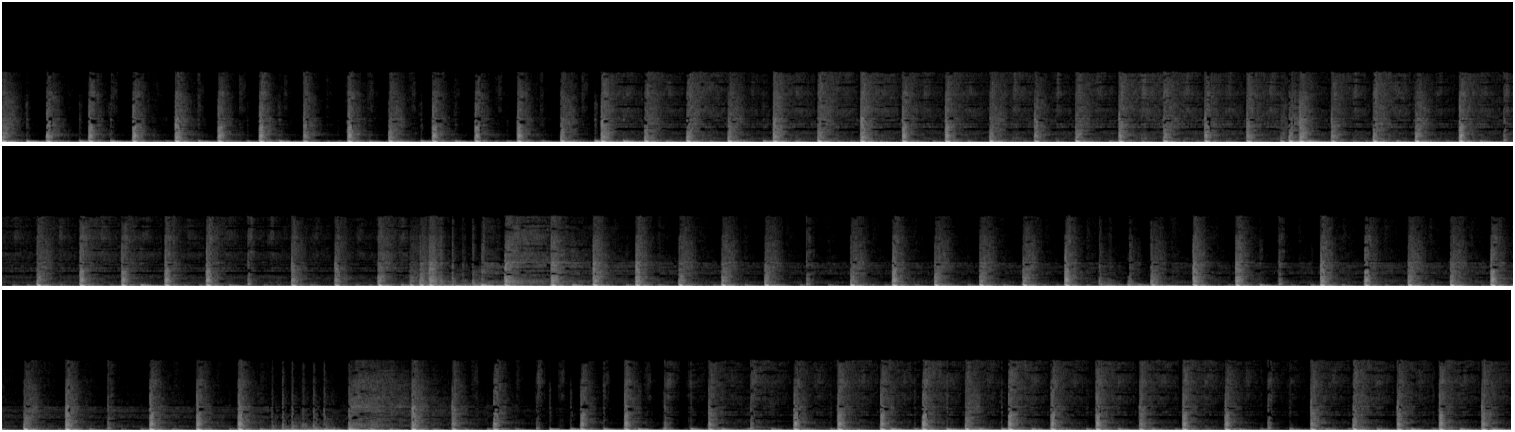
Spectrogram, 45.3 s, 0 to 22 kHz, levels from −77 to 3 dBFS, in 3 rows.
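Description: All the way through, the music's treble sounds rebuilt rather than real, gritty and metallic, cutting off near 11.1 kHz: likely heavy HE-AAC compression at a very low bitrate, roughly 12 kbps.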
